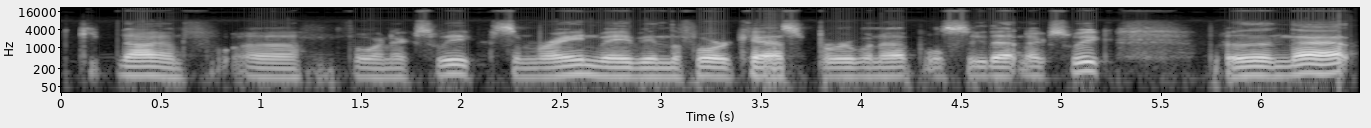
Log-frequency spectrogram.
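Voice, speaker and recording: A man's voice: medium pitch, darkish tone, no echo. A man hosting an esports racing stream, upbeat and loose, joking and swearing casually. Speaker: esports racing commentator, host. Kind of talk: casual broadcast commentary.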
